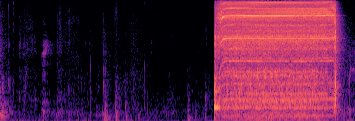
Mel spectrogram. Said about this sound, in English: So I'm going to just pre-drill.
